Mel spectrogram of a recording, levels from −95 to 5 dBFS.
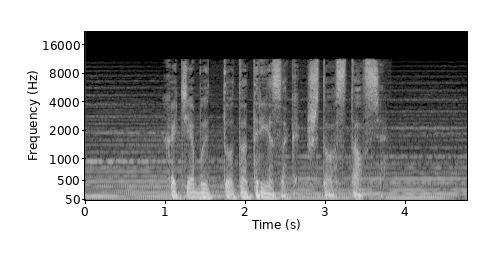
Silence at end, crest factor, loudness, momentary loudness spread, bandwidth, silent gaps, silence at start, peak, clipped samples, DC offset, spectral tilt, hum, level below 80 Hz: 0 s; 16 dB; -17 LUFS; 14 LU; 11.5 kHz; none; 0 s; -2 dBFS; under 0.1%; under 0.1%; -4 dB/octave; none; -38 dBFS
